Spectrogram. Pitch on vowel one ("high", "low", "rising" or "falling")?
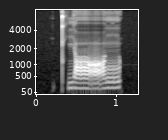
low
